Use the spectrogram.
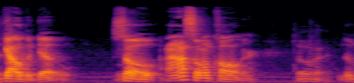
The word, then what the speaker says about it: Gal Gadot: A lot of people say it's Gal Gadot, but I've heard her say her name on Jimmy Fallon. She says Gal Gadot.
